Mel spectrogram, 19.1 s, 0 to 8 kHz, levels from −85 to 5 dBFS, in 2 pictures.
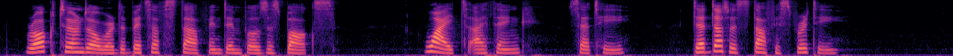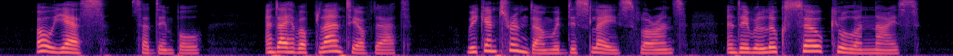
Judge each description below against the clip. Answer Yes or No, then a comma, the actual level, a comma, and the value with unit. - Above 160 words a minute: No, average, 145 wpm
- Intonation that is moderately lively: Yes, average, 4.3 semitones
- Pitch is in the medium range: No, high, 195 Hz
